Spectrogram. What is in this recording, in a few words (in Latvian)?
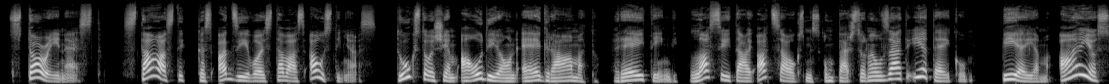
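Reklama, advert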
